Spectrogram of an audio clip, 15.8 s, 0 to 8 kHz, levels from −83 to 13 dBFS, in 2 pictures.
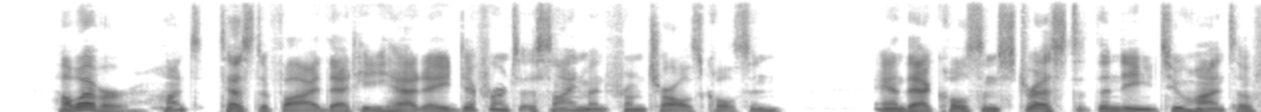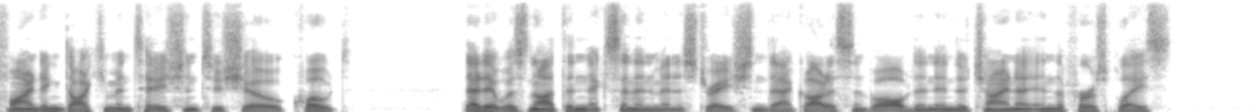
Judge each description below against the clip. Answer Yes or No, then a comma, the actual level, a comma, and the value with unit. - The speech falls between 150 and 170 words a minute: Yes, average, 165 wpm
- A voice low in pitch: Yes, low, 130 Hz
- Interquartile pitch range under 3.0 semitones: No, average, 4.7 semitones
